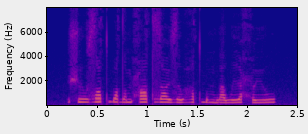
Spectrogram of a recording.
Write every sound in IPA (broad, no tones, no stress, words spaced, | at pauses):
ʃyu̯zatˤ bydˤymħɪːtˤ zyːzəu̯ɦətˤ bəmwawɪː ħyu̯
